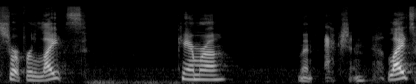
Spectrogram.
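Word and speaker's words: Leitz: His name is spelled light. It sounds lights. It's L E I TZ, but you say it lights.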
